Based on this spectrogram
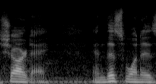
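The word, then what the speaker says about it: Sade: Yeah, I know she spelled it S-A-D-E, but that's how she spelled it. That's how she pronounced it was Charday.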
